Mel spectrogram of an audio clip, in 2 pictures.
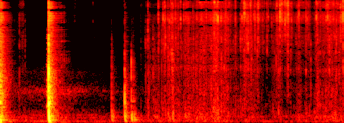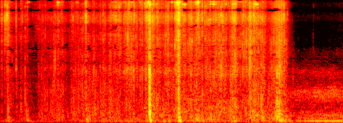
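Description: Two sharp hammer blows on a quench-crazed fused-glass puddle inside a plastic zip bag, one right at the start and one under a second later. Then a crinkling, crackling run of plastic bag and snapping glass shards as hands bend the bagged glass, which breaks up easily along its crazing. It grows louder and stops suddenly near the end.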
